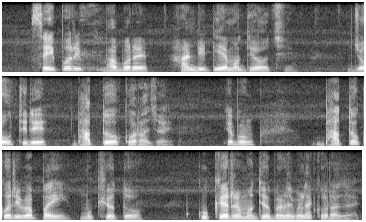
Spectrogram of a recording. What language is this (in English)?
Odia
